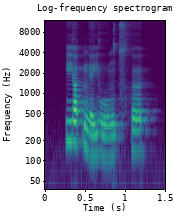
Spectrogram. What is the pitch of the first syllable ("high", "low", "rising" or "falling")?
high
